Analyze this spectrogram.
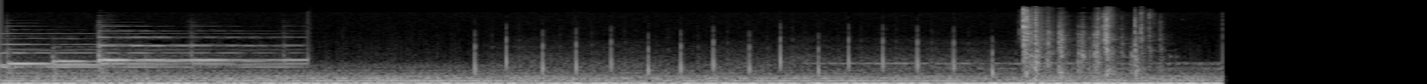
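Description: Eerie game music plays loudly, then cuts off abruptly.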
